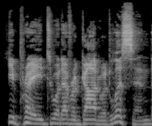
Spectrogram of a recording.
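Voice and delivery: ordinary delivery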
